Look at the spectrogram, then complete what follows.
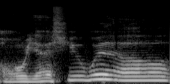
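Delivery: high, loud sing-song. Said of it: "she said in a sing-song way".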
